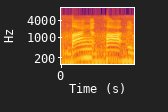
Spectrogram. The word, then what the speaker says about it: Bang Pa-In: keep saying it wrong bang part in palace i was saying banged out palace it's bang bar palace which is in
